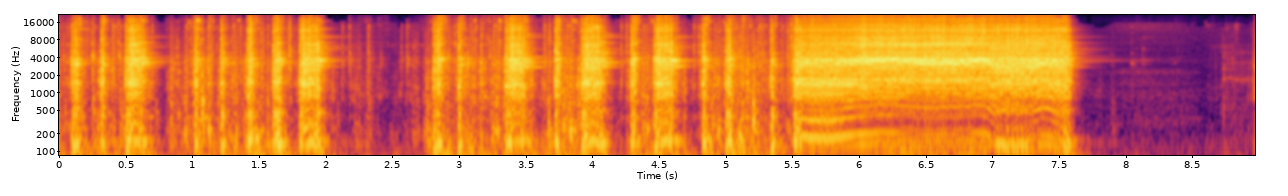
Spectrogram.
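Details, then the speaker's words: XTM Monster MT nitro truck, rebuilt with old parts, needle turned out to nearly flush with throttle body: clunks, then a two-second throttle blip rising and sagging unevenly with a blubbery note; sounds too rich, needle may need turning in (suspected). "Sounds a bit too rich there. Might need to turn that in a little bit."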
